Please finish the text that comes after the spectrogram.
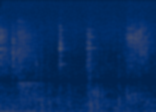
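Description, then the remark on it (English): A few quiet, bright clinks of glasses tapping together in a toast with Green Demon drinks made into a 'Cauldron Demon', spread unevenly over a second and a half, over a low background rumble with no talking. “Once we... are we cheersing? Hold on. Yep. Everyone listen. Cheers, buddy.”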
